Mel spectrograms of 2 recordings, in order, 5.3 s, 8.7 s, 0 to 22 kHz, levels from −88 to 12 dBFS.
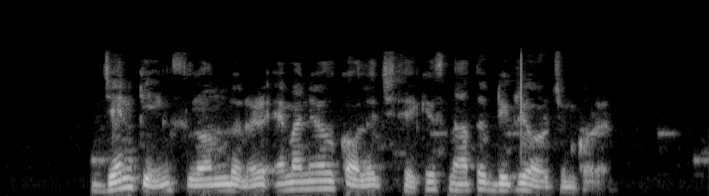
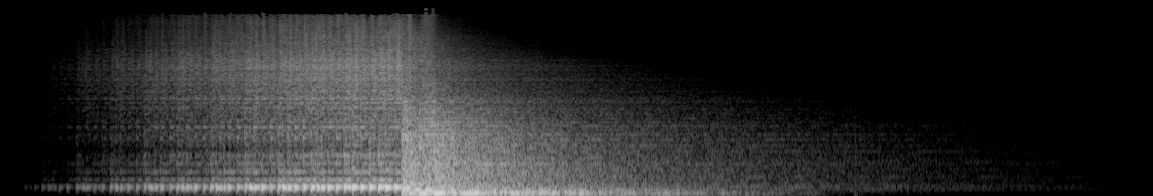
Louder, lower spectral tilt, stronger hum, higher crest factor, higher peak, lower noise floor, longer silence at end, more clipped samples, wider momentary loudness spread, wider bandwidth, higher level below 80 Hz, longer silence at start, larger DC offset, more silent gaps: second, -22 LUFS vs -16 LUFS; first, -7 dB/octave vs -5.5 dB/octave; neither; about the same, 20 dB vs 18 dB; about the same, -4 dBFS vs -2 dBFS; second, -81 dBFS vs -85 dBFS; second, 0.1 s vs 3.55 s; neither; second, 11 LU vs 24 LU; second, 7.4 kHz vs 16.5 kHz; second, -62 dBFS vs -24 dBFS; second, 0.7 s vs 1.1 s; neither; neither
